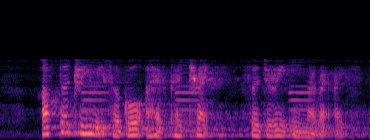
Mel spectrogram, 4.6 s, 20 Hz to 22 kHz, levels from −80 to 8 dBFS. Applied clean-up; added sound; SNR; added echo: none; Wind instrument, woodwind instrument; 17 dB; reverberation time 1.9 s.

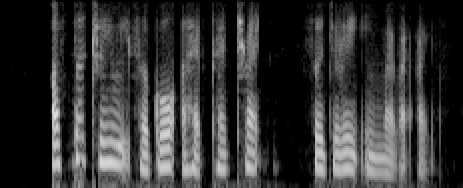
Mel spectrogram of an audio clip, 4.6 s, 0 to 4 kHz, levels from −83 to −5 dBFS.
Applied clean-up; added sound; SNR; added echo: neural separator model SepFormer WHAMR!.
